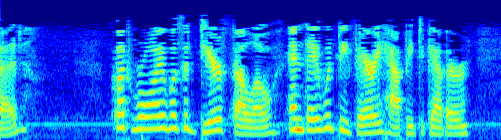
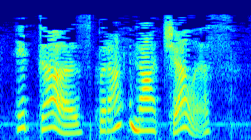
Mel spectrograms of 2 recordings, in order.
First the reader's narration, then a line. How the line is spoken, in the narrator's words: said Stella calmly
